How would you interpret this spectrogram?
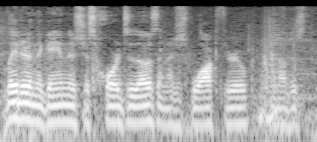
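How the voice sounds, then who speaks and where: A man's voice: deep voice, flat delivery, fast talker, noisy background. A young man giving casual gameplay commentary as a gamer host.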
